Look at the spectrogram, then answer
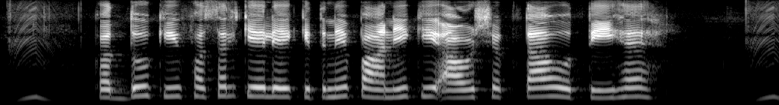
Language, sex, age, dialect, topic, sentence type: Hindi, female, 31-35, Garhwali, agriculture, question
